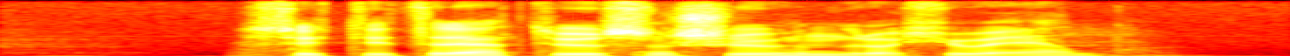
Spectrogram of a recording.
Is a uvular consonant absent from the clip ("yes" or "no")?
yes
